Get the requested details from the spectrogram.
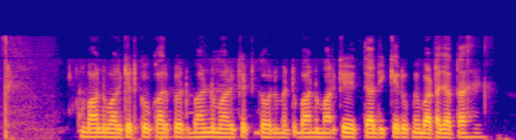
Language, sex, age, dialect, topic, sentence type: Hindi, male, 18-24, Awadhi Bundeli, banking, statement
